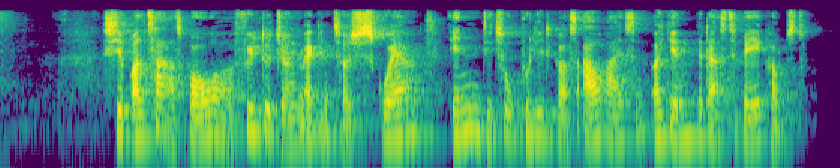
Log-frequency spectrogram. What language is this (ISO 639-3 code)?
dan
